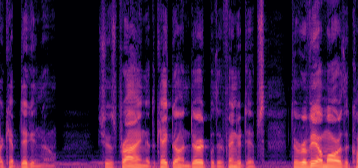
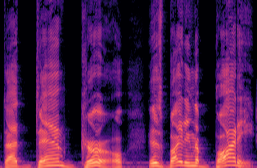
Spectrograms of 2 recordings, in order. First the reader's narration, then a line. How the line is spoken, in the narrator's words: screamed in pure revulsion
